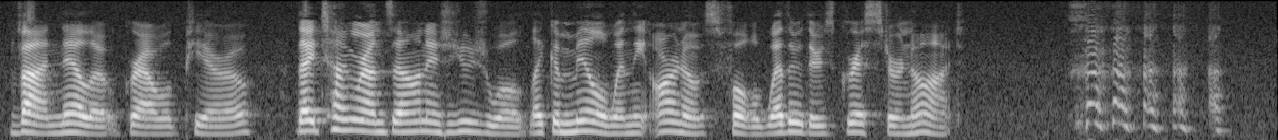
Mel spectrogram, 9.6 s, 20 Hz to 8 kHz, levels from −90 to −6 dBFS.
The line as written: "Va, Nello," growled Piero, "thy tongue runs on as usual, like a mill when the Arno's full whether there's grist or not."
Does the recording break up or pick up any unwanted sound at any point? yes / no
yes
